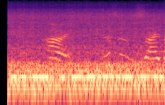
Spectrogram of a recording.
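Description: A man's voice over a steady low hum.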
